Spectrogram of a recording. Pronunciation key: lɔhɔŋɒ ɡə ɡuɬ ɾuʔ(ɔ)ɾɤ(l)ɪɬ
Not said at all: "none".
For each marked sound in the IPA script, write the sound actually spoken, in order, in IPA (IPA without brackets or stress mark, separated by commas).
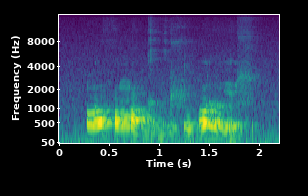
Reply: ɔ, l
